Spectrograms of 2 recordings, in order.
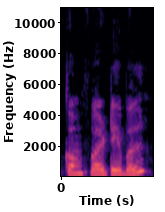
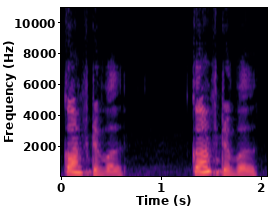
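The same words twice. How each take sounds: First: "कंफर्टेबल" in full syllables, kum-fur-TAY-bul; common mispronunciation. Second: "कंफर्टेबल" squeezed to three beats, KUMF-tuh-bul; correct pronunciation. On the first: Teacher showing what people often say, "कंफर्टेबल" as kum-fur-tay-bul. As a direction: say "कंफर्टेबल" with a full "table" ending. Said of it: "अक्सर लोग कंफर्टेबल बोलते हैं". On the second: Teacher giving learners the right form, "कंफर्टेबल" as KUMF-tuh-bul. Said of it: "इसकी सही pronunciation होगी". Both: Shown as a demonstration.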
